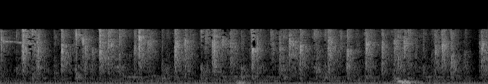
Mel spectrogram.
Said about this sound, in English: Sorry. Please, thank you for clapping.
